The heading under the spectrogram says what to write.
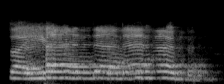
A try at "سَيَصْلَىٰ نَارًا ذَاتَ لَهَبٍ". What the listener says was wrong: সায়াস, এখানে সদ আছে। سيصلى نارا ذات لهب.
